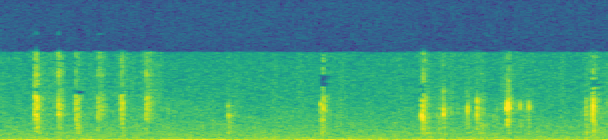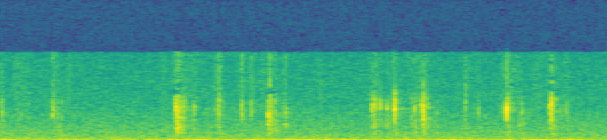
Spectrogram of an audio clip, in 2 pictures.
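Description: Computer keyboard typing: faint, irregular keystrokes as code is entered.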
